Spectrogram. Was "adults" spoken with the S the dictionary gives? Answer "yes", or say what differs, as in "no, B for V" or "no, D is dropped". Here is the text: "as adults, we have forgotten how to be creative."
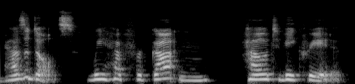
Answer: yes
